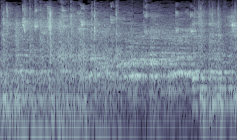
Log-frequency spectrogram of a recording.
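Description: Live basketball game sound in an arena: a ball bouncing on the hardwood court with scattered knocks, over a steady hum of voices from players and crowd.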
